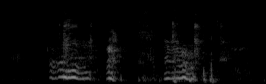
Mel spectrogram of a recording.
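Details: Two Chihuahuas squabble with high, wavering snarls and whiny growls in two short bursts.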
